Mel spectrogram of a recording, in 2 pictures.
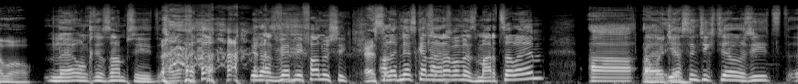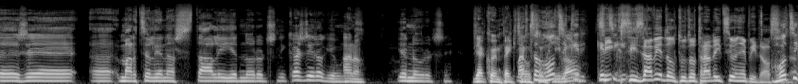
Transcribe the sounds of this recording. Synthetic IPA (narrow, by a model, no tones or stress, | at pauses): ʋɔlal | nɛɔnxtɛls̬aːmpriicalɛjɛnazʋɛd̪nifanuːʃikɛsalɛd̪ɲɛskanaɦɾaːʋamɛzmaɾt͡sɛlɛmajasɔmcixcɛlʒiːt͡scʒɛ | maɾt͡sɛljɛnaːʃst̪aːliːjɛd̪nɔɾɔt͡ʃniːkaʒd̪iːɾɔɡjɛunːanːs | jɛd̪nɔɾɔt͡ʃɲɛ | ɟakujɛmpɛkɲaɦɔakɛisizaʋɪɛd̪ɔlˠt̪uːt̪ɔt̪ɾad̪iːt͡siuaɲɛpiːt̪alsɦɦɔi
